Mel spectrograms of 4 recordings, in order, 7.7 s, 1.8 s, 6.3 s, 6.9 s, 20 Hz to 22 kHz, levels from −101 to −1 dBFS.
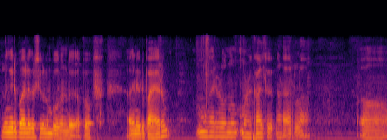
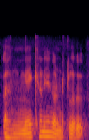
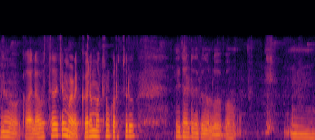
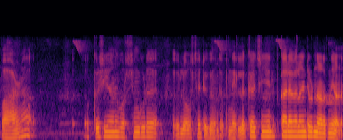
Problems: none marked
